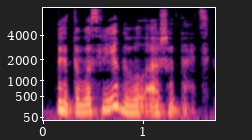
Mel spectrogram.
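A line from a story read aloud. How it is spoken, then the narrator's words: Grumbling. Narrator (Russian): ворчит она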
